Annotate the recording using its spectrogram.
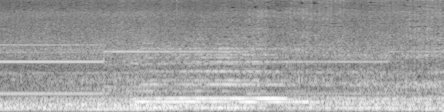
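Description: A train horn sounds loudly.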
